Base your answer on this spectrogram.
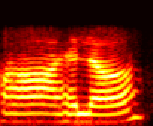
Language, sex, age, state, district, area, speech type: Maithili, female, 60+, Bihar, Saharsa, rural, conversation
